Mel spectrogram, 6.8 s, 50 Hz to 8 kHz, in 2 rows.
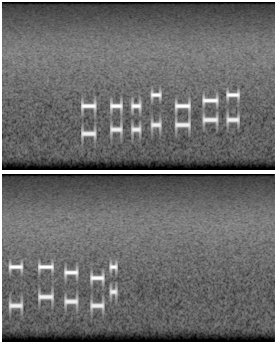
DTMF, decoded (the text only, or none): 144970# 3951#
